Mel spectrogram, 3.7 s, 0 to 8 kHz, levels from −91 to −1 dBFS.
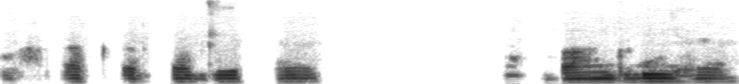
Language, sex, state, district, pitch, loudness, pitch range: Hindi, male, Bihar, Darbhanga, 110 Hz, -22 LUFS, 110-115 Hz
